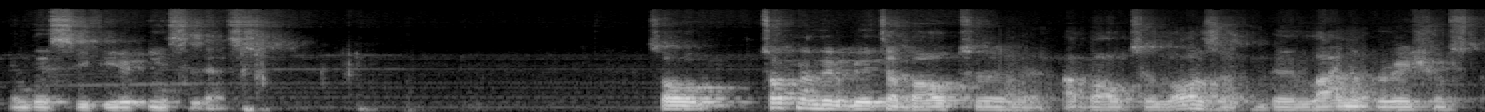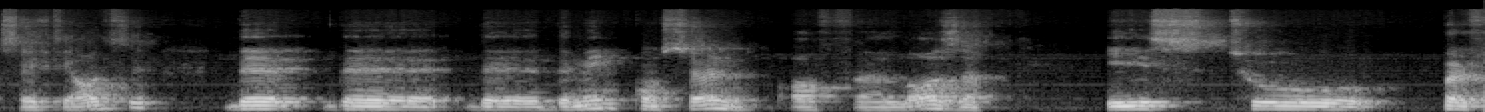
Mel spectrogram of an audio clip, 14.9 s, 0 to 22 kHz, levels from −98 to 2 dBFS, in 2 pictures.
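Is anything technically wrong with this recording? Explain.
Yes. From 5.01 to 9.71 s there is a call bitrate drop: the encoder was starved of bits and coded more coarsely, consistent with a fall from about 64 kbps to 13 kbps. The sound turns rough and muffled, worst for roughly 1.9 s, then recovers.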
